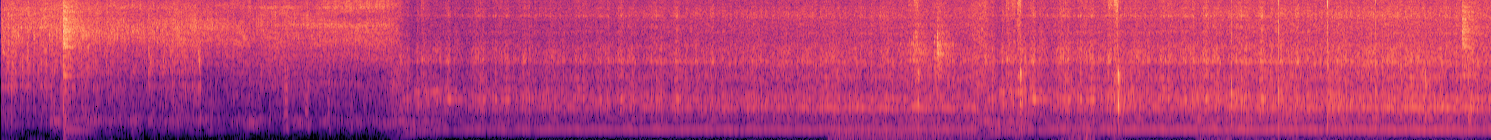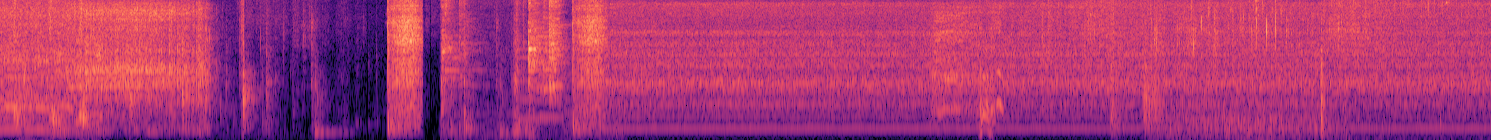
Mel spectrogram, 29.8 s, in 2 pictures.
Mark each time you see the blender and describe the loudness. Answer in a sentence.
The blender can be heard from 0.0 to 29.7 s, getting louder then quieter.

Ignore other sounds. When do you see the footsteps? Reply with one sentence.
You can't hear the footsteps here.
